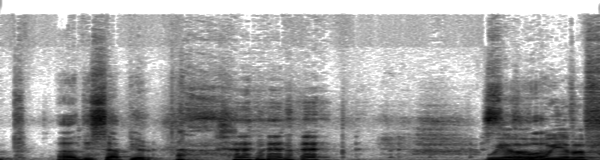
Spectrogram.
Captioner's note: chuckling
